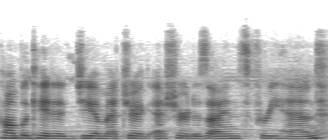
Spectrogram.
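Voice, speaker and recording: Over background music, a woman talks at a fairly slow pace. Her pitch is medium. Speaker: art teacher. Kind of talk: drawing tutorial.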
